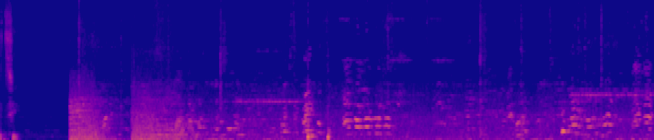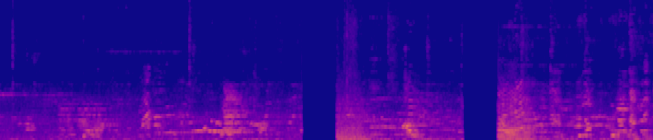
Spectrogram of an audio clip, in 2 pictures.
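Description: Girls shout and call out to each other outdoors.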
